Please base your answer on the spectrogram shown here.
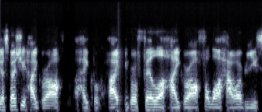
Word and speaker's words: Hygrophila: though you pronounce hydrophila is it actually it's pronounced hygrophila oh my God okay how gruffle it is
